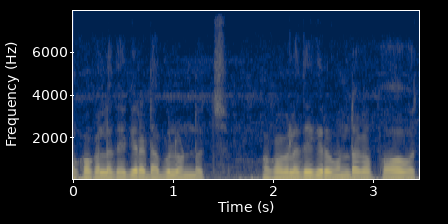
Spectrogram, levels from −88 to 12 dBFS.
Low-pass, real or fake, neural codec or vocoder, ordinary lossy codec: none; real; none; none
